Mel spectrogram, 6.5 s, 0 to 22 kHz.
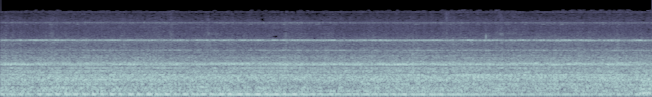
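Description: EMD GT26MC diesel-electric locomotive (South African Class 34-600) hauling coaches at low speed, its diesel engine running with a steady deep rumble. A steady high whine sits above it throughout.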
